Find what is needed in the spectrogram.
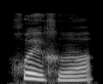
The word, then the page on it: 汇合: huì hé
